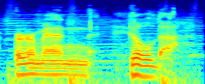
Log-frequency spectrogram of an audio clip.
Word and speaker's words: Ermenhilda: spell her name, and it's old Germanic, and the H at the beginning is pretty much silent, and the G is pronounced more like an H. So it would be Ermenhilda would be how you would say her name.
